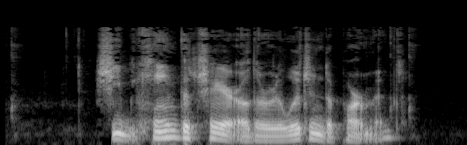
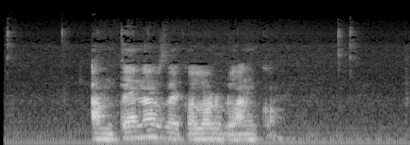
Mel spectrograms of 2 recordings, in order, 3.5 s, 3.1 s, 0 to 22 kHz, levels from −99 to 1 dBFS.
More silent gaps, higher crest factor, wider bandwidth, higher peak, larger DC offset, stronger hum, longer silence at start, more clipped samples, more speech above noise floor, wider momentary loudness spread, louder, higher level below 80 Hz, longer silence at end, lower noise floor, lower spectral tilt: neither; about the same, 18 dB vs 20 dB; about the same, 11.5 kHz vs 11.5 kHz; second, -8 dBFS vs -4 dBFS; neither; second, none vs 50 Hz at -40 dBFS; first, 0.75 s vs 0.45 s; neither; first, 40 dB vs 26 dB; about the same, 9 LU vs 11 LU; second, -26 LUFS vs -20 LUFS; second, -52 dBFS vs -44 dBFS; about the same, 0.5 s vs 0.45 s; first, -66 dBFS vs -46 dBFS; about the same, -6 dB/octave vs -6 dB/octave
